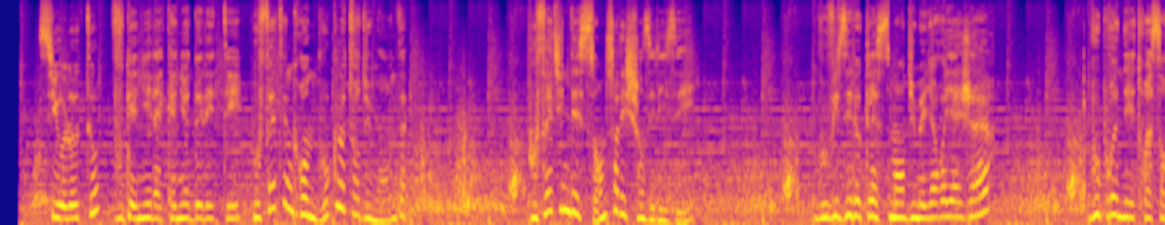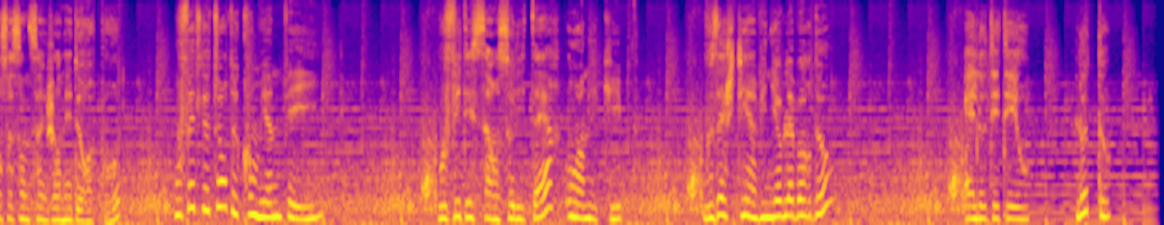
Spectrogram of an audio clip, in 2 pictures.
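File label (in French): questions douces invitantes, comédienne voix off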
